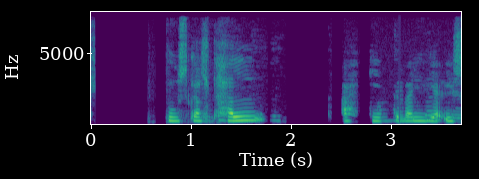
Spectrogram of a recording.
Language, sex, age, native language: Icelandic, female, 13, Icelandic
